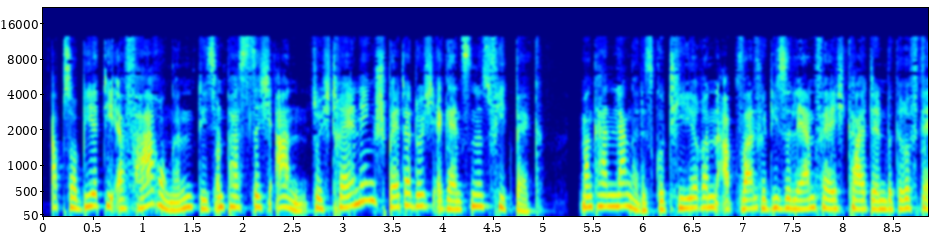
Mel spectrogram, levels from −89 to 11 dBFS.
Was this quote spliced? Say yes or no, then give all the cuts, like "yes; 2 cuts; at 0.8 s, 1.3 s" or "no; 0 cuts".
yes; 4 cuts; at 1.7 s, 2.7 s, 6.0 s, 7.1 s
